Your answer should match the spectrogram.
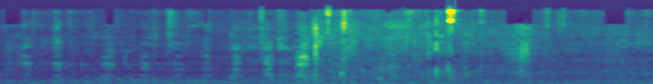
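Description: Faint, irregular crunching and rustling of footsteps and movement on dry leaves, twigs and dirt, with a sharp click about four and a half seconds in.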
